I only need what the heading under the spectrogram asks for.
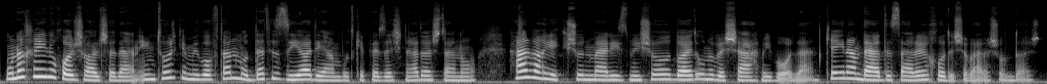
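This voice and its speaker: A woman narrating a first-person horror story in an even, measured way as storyteller. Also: mid-range voice, vocal fry.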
